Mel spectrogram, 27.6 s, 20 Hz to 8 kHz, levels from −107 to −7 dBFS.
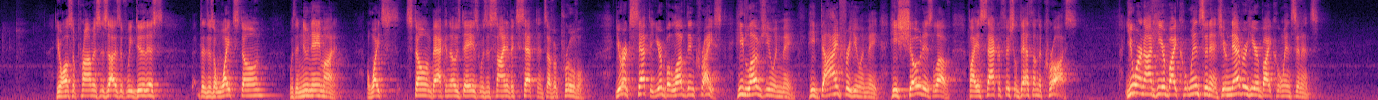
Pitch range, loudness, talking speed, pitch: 140-175 Hz, -23 LUFS, 155 wpm, 160 Hz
